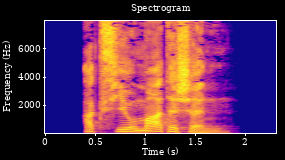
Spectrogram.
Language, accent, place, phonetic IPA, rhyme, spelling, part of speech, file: German, Germany, Berlin, [aksi̯oˈmaːtɪʃn̩], -aːtɪʃn̩, axiomatischen, adjective, De-axiomatischen.ogg
- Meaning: inflection of axiomatisch: 1. strong genitive masculine/neuter singular 2. weak/mixed genitive/dative all-gender singular 3. strong/weak/mixed accusative masculine singular 4. strong dative plural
